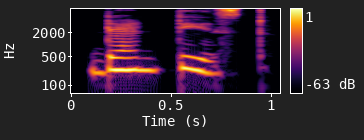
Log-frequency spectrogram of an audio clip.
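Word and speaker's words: debt: डेट इसमें B silent होता है, डेट होता है ये।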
